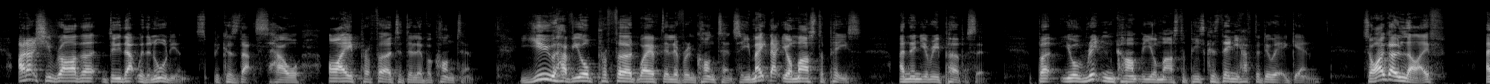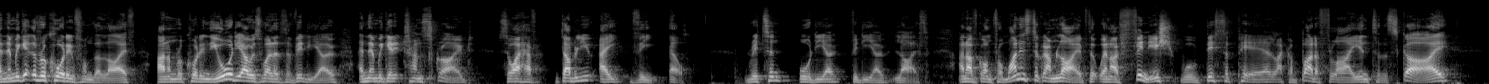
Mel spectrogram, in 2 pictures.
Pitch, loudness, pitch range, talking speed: 130 Hz, -22 LUFS, 115-150 Hz, 220 wpm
